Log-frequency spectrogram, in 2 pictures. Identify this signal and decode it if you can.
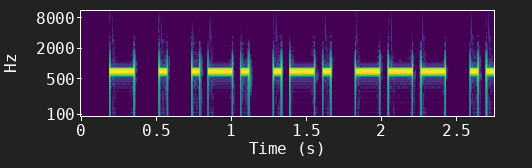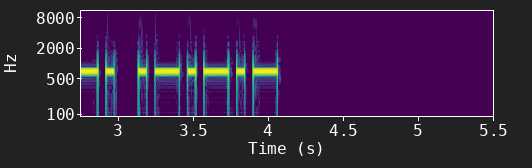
Morse code, heard as a keyed tone, about 22 wpm, 700 Hz. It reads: TERROR.
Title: A Sound Of Thunder 22wpm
